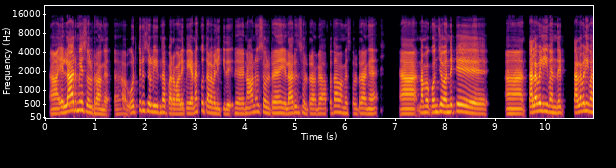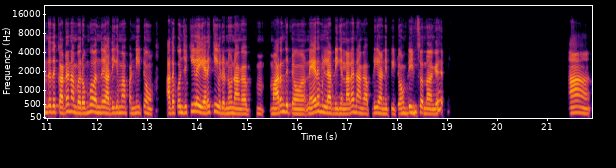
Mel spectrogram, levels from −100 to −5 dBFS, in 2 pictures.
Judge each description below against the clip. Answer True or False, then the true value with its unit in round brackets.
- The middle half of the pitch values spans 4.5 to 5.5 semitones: False (4.0 semitones)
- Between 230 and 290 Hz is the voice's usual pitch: False (200 Hz)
